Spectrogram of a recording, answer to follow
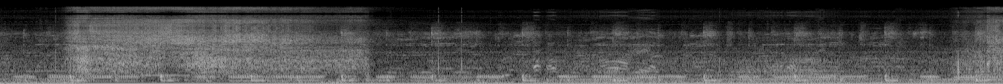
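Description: Model rocket motor igniting and burning on launch: a loud, steady rushing hiss from under a second in that lasts about three seconds. Under it, background music with a repeating synth-bass pattern runs throughout.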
